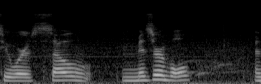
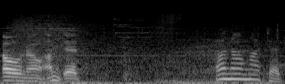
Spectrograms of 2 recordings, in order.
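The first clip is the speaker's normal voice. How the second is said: ordinary talk, nothing marked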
